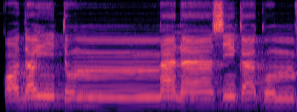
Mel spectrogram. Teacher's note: tanwinnya di sini masukin ke ro sehingga cara bacanya gfurur rahim rahimnya berapa enam harakat ya faidza qoditum manasikakum nah faidzahnya di sini dua harakat kemudian qadaitum bertemu mim maka dimasukkan mim yang pertama dengan mim yang kedua dengan dengungan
